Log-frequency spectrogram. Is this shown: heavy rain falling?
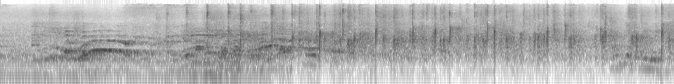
no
